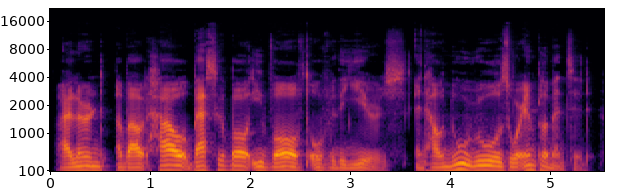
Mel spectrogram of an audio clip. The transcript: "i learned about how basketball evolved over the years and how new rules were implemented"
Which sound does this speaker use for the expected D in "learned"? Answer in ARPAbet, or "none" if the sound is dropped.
D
